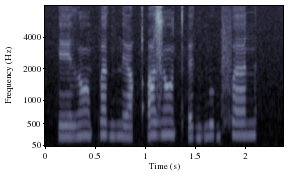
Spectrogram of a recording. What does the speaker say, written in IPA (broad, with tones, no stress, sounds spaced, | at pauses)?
e˨ ð ɔ̃˦˨ p ɐ˦˨ ɡ n ɘː˨ qʼ ɐ˦ z ɔ̃˦ tʼ ɘ˨ ɡ ŋ u˧ ɡ f ɐː˦ n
